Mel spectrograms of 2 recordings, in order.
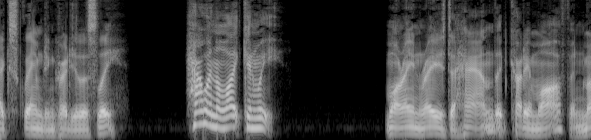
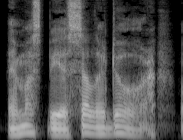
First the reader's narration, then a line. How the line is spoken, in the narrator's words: Moraine muttered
